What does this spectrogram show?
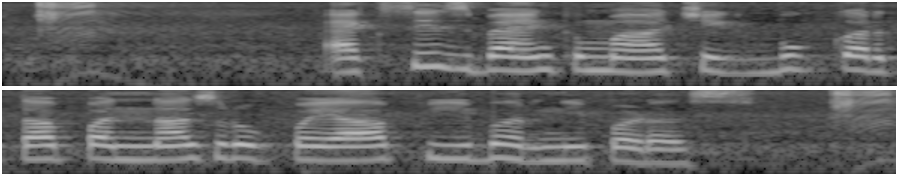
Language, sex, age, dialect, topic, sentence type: Marathi, female, 25-30, Northern Konkan, banking, statement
